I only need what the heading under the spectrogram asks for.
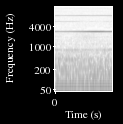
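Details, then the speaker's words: Zoll ZR series defibrillator during simulated BLS training: after analysis it says stand clear and the shock button lights; a steady high electronic tone signals it is charged and ready to shock. "analyze tells me to stand clear now that button is lit up telling me to shock it"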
